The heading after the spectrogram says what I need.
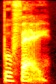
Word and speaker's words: buffet: The name of this cave was the Help-Yourself Buffet. Its habitués, mostly clerks like Crowley, pronounced buffet to rhyme with rough it, which was incorrect but apt.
